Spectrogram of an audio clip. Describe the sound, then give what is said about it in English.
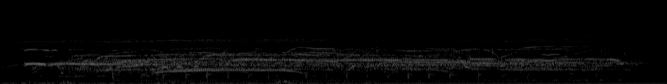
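A large outdoor crowd in Winnipeg, Canada, roars and cheers continuously as a statue of Queen Victoria is pulled down outside the provincial legislature on Canada Day, with overlapping shouts and whoops rising above a dense wall of voices, sustained loudly for several seconds before easing slightly at the end. “The crowd chanted slogans against the killing of over 4,000 children as the statue fell outside the provincial legislature.”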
